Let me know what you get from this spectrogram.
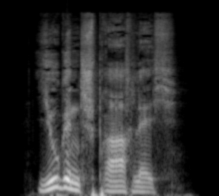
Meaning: juvenile-language
- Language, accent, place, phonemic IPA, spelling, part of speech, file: German, Germany, Berlin, /ˈjuːɡn̩tˌʃpʁaːχlɪç/, jugendsprachlich, adjective, De-jugendsprachlich.ogg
